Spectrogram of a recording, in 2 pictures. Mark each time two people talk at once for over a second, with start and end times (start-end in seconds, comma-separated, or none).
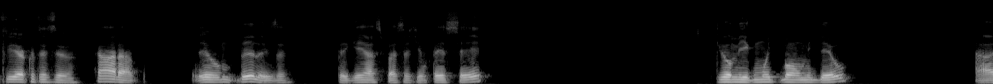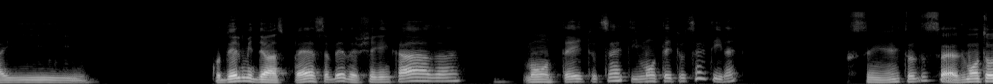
none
